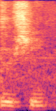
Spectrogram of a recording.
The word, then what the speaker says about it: Ushi: who he calls um USI pronounced a ushi cuz it means like cow let going moo anyway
